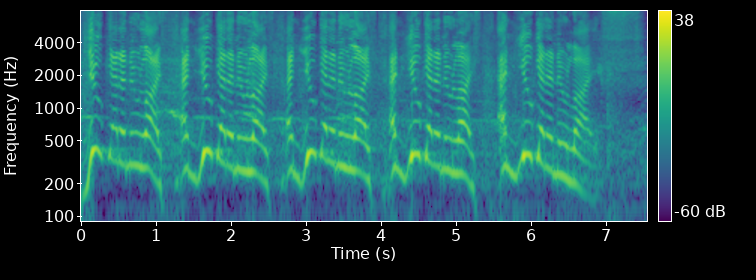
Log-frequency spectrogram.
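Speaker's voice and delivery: loud, high, jubilant proclamation; giveaway shout. Acted. Preacher announcing new life to congregation, ecstatic shout. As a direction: shout it like a prize host.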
